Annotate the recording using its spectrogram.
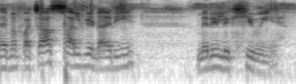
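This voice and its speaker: A man at medium pitch is heard against noticeable background noise. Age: 60s. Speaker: author. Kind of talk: casual talk; reading aloud.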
